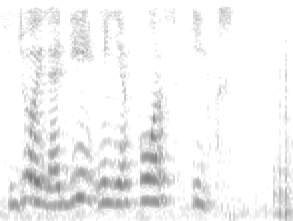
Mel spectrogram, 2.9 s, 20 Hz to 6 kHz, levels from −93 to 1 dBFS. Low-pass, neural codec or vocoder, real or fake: 5.4 kHz; vocoder, 22.05 kHz, 80 mel bands, WaveNeXt; fake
